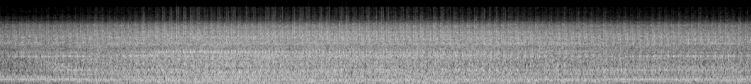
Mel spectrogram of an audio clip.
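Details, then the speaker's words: GAZ-3110 engine running with a sharp, regular metallic knock, about four per second, over the idle; a piston pin is suspected but not confirmed. "машину на ходу работает но стучит"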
